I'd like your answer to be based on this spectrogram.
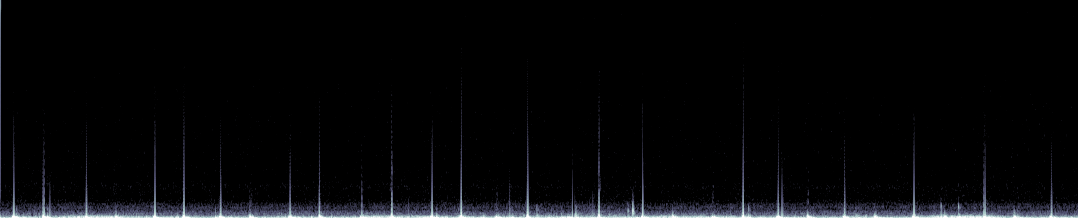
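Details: Steady, regular heartbeat thumps over a constant low hum; soothing ASMR heartbeat recording.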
